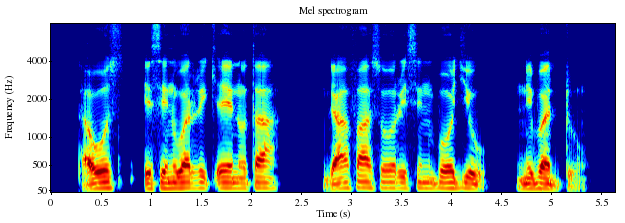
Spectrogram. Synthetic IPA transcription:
t̪ʰɐ̰ʔuːsɪsɪnwɐrːɪkʼe̞ːnɔt̪aː | ɡaːfaːso̞ːɾɪsɪnbo̞ːd͡ʒɪʊ | nɪbɐd̪ːʊ̰

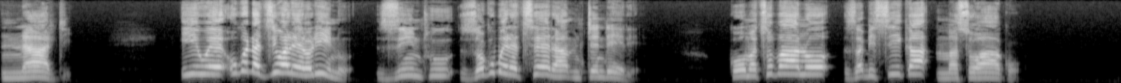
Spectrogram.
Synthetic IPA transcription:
naːti̥ | iwɛʔukaɗad͡ziwalɛɾɔlinɔ | zintʰuzɔk̬uɓwɛɾɛt͡sʰɛɾam̩tɛndɛːɾɛ̰ | kɔmat͡sʰɔpanɔzaɓisikam̩masɔaːkɔ̰

